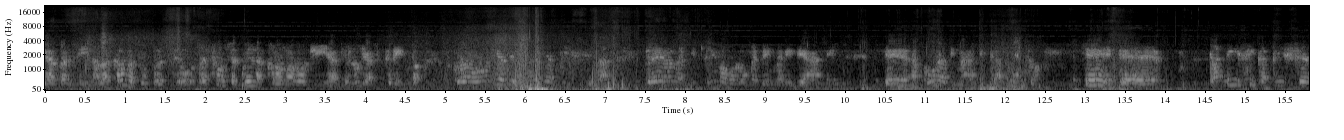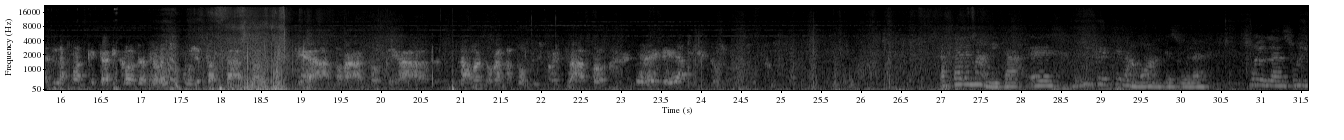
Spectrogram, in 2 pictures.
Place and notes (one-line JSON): {"title": "Ascolto il tuo cuore, città. I listen to yout heart, city. Several chapters **SCROLL DOWN FOR ALL RECORDINGS** - Shopping afternoon in the time of COVID19 Soundwalk", "date": "2020-03-23 03:10:00", "description": "\"Shopping afternoon in the time of COVID19\" Soundwalk\nChapter XIX of Ascolto il tuo cuore, città. I listen to yout heart, city. Chapter XIX\nMonday March 23 2020. Short walk and shopping in the supermarket at Piazza Madama Cristina, district of San Salvario, Turin thirteen after emergency disposition due to the epidemic of COVID19.\nStart at 3:10 p.m., end at h. 3:48 p.m. duration of recording 38’00”''\nThe entire path is associated with a synchronized GPS track recorded in the (kml, gpx, kmz) files downloadable here:", "latitude": "45.06", "longitude": "7.68", "altitude": "246", "timezone": "Europe/Rome"}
